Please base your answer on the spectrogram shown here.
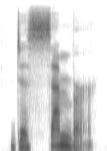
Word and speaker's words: December: It's a weak, strong, weak syllable pattern that can really help you nail the pronunciation. Just listen closely. September, October, November, December. Hear that? Da-dum-da. It's the same for all 4.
